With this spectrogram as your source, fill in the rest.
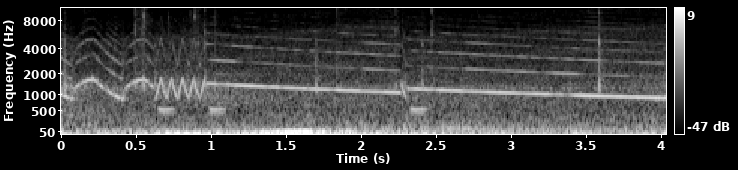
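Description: Fire engine siren from GTA 5 with a London Fire Brigade mod, loud and close, sweeping in a quick wail and then settling into a long, slowly falling tone with a low vehicle rumble beneath, no talking.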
